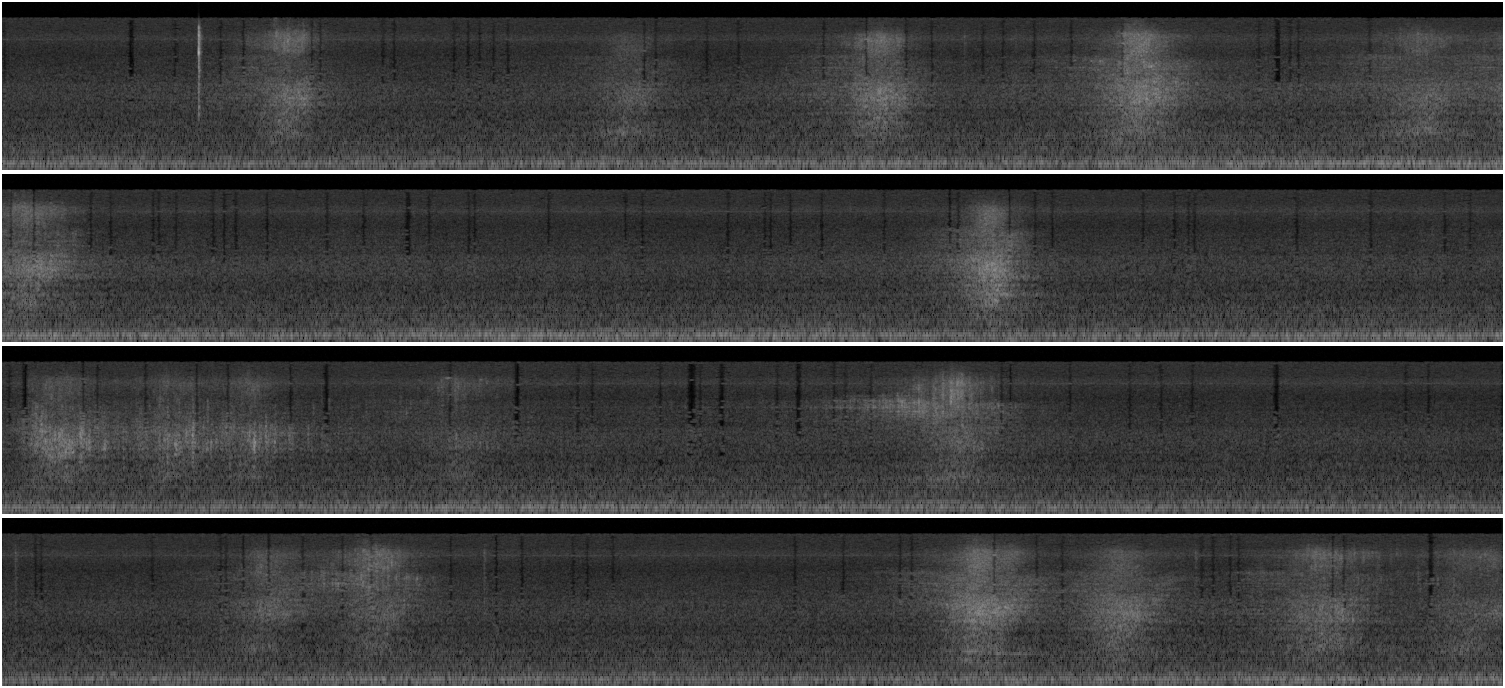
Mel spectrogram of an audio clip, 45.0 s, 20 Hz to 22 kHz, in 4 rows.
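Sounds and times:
car engine and tyres rumbling: 0:00.0 - 0:45.0
passing vehicles whooshing: 0:01.0 - 0:13.4, 0:17.4 - 0:21.0, 0:22.5 - 0:31.8, 0:34.4 - 0:45.0.

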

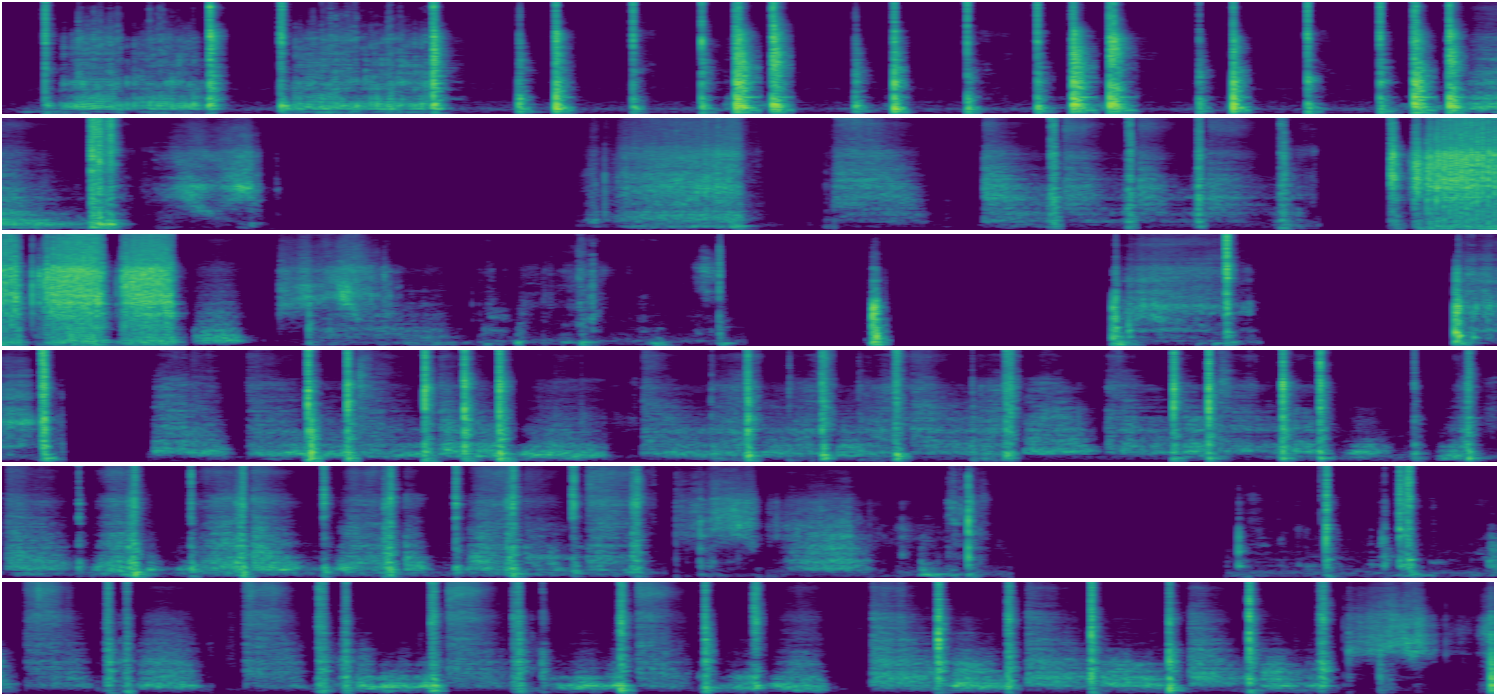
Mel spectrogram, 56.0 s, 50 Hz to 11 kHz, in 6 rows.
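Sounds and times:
balls rolling and scraping: 0:00.3 - 0:02.8, 0:29.0 - 0:43.3, 0:46.5 - 0:56.0.

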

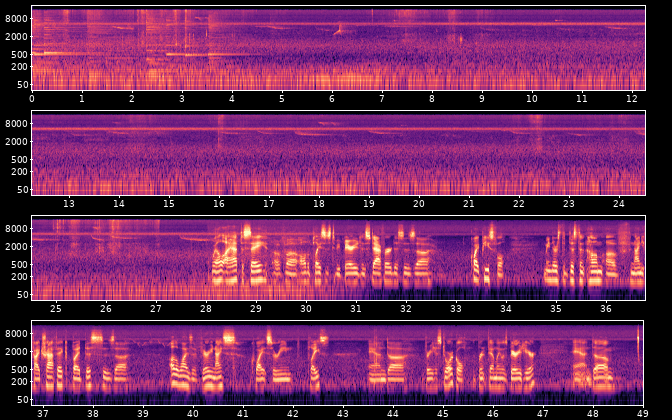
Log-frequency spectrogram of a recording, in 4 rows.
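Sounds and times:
distant highway traffic hum: 0:00.0 - 0:34.7
high insect drone: 0:00.0 - 0:49.0.

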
